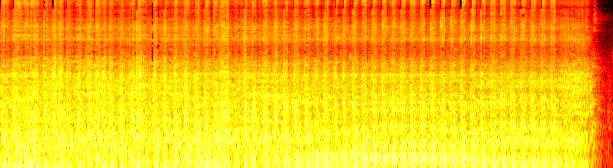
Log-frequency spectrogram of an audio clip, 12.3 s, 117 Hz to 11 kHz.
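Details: A 1971 Arctic Cat Panther 303 Wankel rotary snowmobile with a Spirit recoil conversion, running; a fast, buzzy firing beat holds steady at idle, then cuts off sharply. Normal rotary running sound.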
